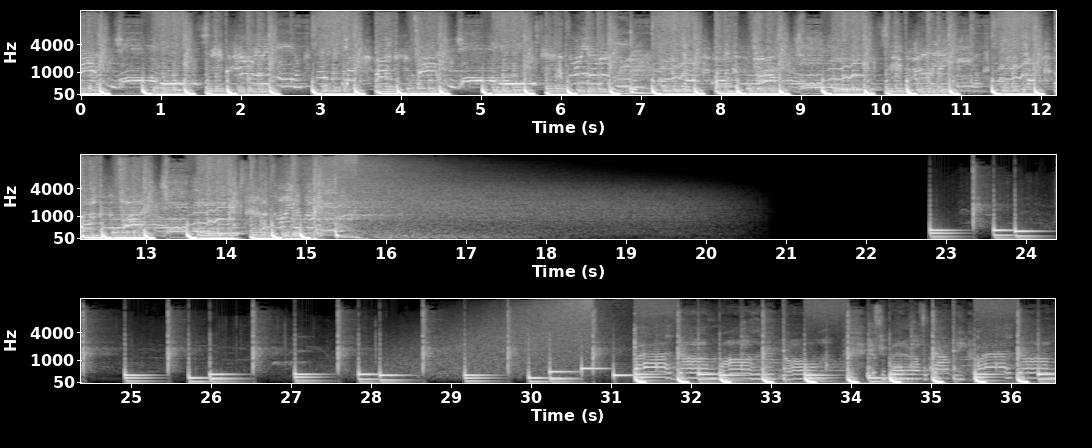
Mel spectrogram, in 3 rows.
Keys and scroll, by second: 28.6 8, 28.9 Return.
